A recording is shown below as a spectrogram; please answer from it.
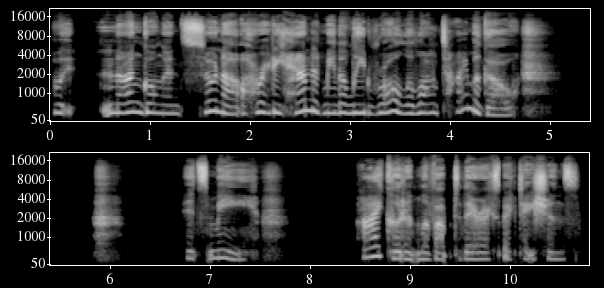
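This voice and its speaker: A woman's voice: high voice, measured pace, pauses often, no echo, clean studio sound. A woman playing a forlorn, self-doubting young android idol in a video game, hesitant and fragile. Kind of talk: dramatic video game voice acting.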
